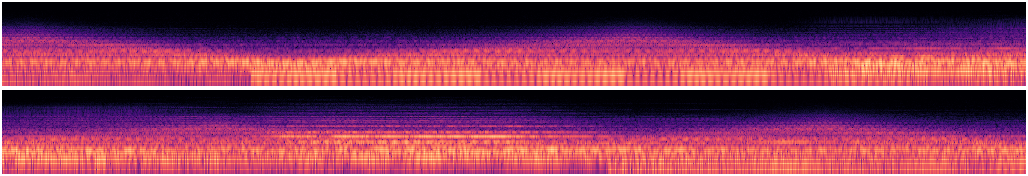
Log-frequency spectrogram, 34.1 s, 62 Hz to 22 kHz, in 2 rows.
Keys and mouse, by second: 0.8 Tab, 13.3-14.5 middle drag, 15.1 middle click, 15.8 KP_1, 19.3-21.5 drag, 22.7 z, 25.5-27.6 drag, 25.9 s, 27.7-29.8 drag, 29.3 Tab, 29.8 Tab, 30.4 z.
